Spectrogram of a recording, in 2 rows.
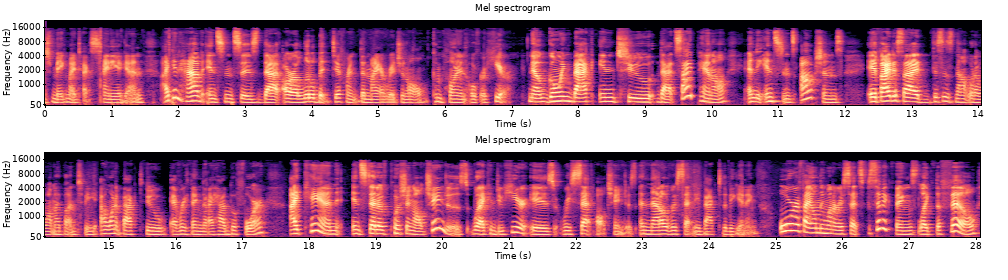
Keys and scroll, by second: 0.9 shift+Down, 1.5 shift+Up, 24.2 super+z.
